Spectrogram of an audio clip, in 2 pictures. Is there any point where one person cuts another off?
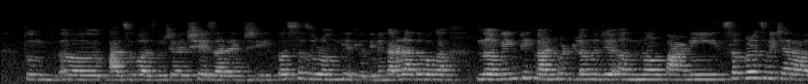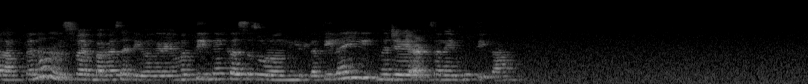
No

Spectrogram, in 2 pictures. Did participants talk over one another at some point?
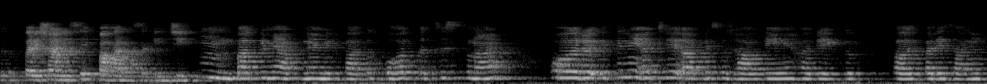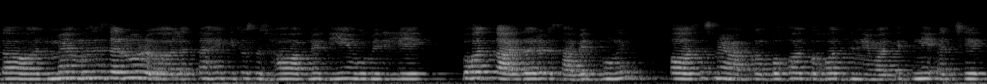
No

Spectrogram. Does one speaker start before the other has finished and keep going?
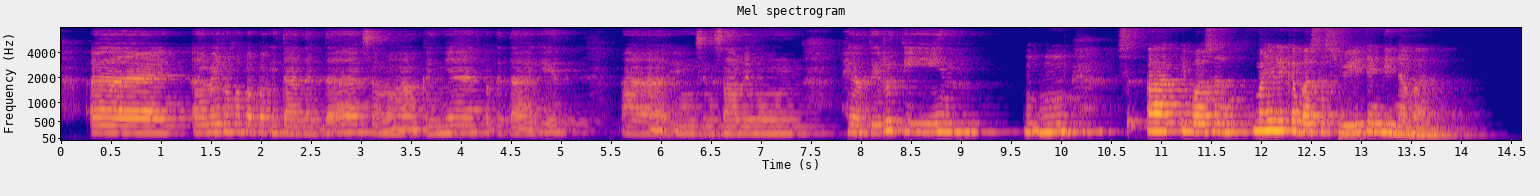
No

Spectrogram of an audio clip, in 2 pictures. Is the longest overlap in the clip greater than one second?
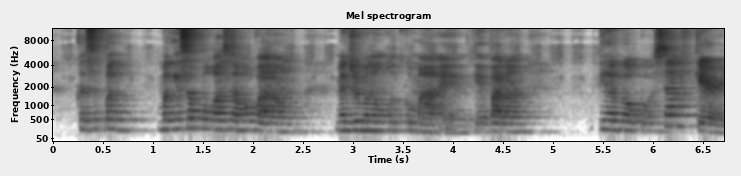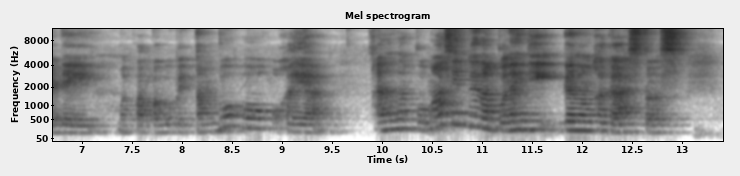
No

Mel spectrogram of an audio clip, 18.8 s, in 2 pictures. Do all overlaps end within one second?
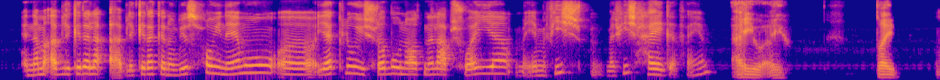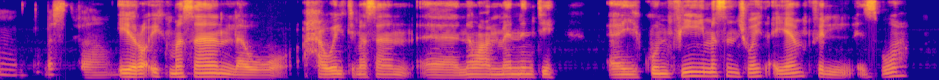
Yes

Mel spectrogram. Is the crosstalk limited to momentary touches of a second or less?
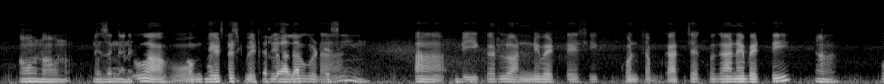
No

